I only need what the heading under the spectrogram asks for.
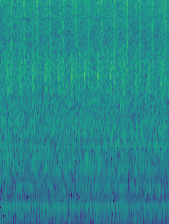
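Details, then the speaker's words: Kia Sportage diesel idling before treatment: quick, even ticking about ten taps a second over engine rumble; the ticking went quiet after a metal-coating engine oil additive was added. "ก่อนเติมจะมีเสียงดังนะครับก่อเติมเจ็ดตัวนี้ลงไปนะครับจะมีเสียงดังแจ๊กๆๆๆๆครับ"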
